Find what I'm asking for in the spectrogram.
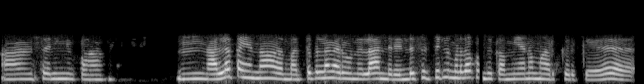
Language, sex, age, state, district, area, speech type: Tamil, female, 30-45, Tamil Nadu, Ariyalur, rural, conversation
